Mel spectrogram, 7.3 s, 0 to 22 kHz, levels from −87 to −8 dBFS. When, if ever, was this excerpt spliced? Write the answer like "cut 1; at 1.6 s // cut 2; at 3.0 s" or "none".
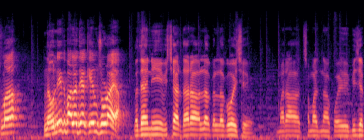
cut 1; at 2.6 s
